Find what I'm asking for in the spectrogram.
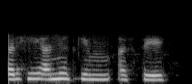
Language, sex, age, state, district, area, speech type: Sanskrit, female, 30-45, Kerala, Kasaragod, rural, conversation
